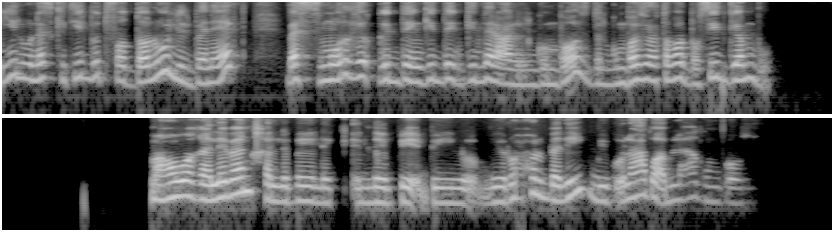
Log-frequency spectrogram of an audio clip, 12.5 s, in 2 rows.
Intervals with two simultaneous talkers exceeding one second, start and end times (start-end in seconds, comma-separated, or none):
none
